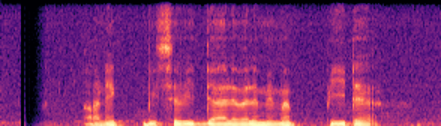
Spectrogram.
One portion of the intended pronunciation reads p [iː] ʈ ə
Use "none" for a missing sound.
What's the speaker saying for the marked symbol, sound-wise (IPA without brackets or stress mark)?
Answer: iː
